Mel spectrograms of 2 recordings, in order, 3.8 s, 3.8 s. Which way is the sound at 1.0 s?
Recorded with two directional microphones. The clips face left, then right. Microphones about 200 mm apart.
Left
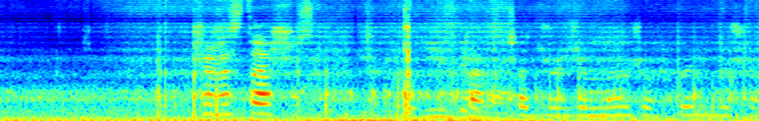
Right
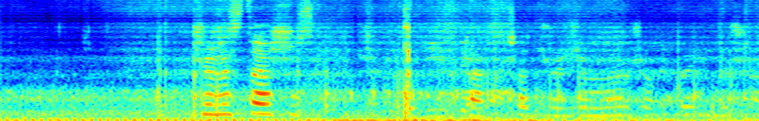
40° right (ahead or behind).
